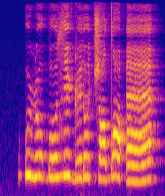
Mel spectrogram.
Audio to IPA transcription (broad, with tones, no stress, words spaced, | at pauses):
ʔu˥˩ɳo˥˩ ɠo˨˦ ze˥˩ɖø˨˦ɾo˥˩t͡ʃɑ˨˦ dˤo˥˩ʔæ˨˩˦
